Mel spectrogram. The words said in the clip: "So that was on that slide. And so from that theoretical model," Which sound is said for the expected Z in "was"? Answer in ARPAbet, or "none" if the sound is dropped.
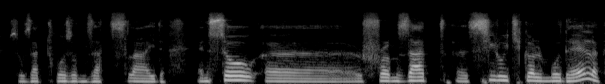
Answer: Z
